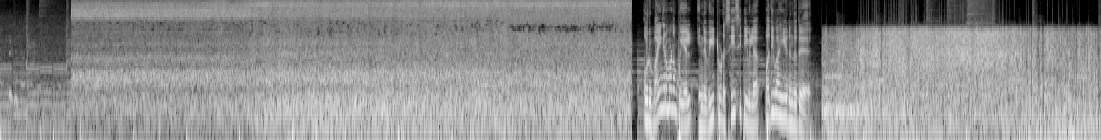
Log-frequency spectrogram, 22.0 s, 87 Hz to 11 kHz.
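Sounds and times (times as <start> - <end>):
rushing floodwater roar: 1.4 - 12.6.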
